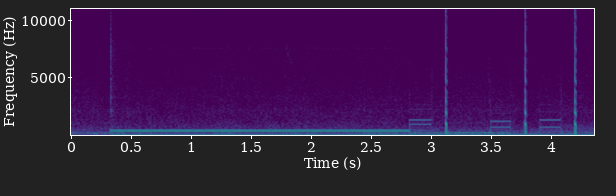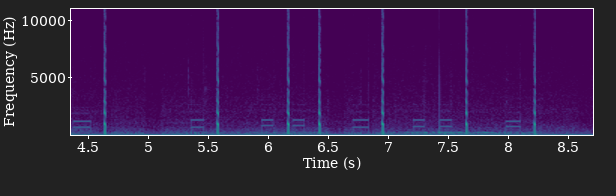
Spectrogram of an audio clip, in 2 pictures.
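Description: A steady dial tone hums for a few seconds, then a quick series of about eleven clear keypad beeps follows at an uneven pace as a number is dialed on a phone being tested, distinct.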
